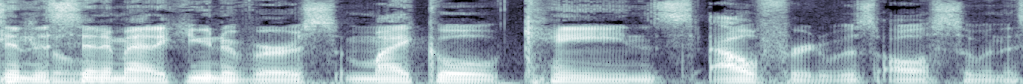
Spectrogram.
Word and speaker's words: Michael Caine: If you got the cinematic versions, you'd have Michael Caine, and then you'd have Bane, and you'd have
